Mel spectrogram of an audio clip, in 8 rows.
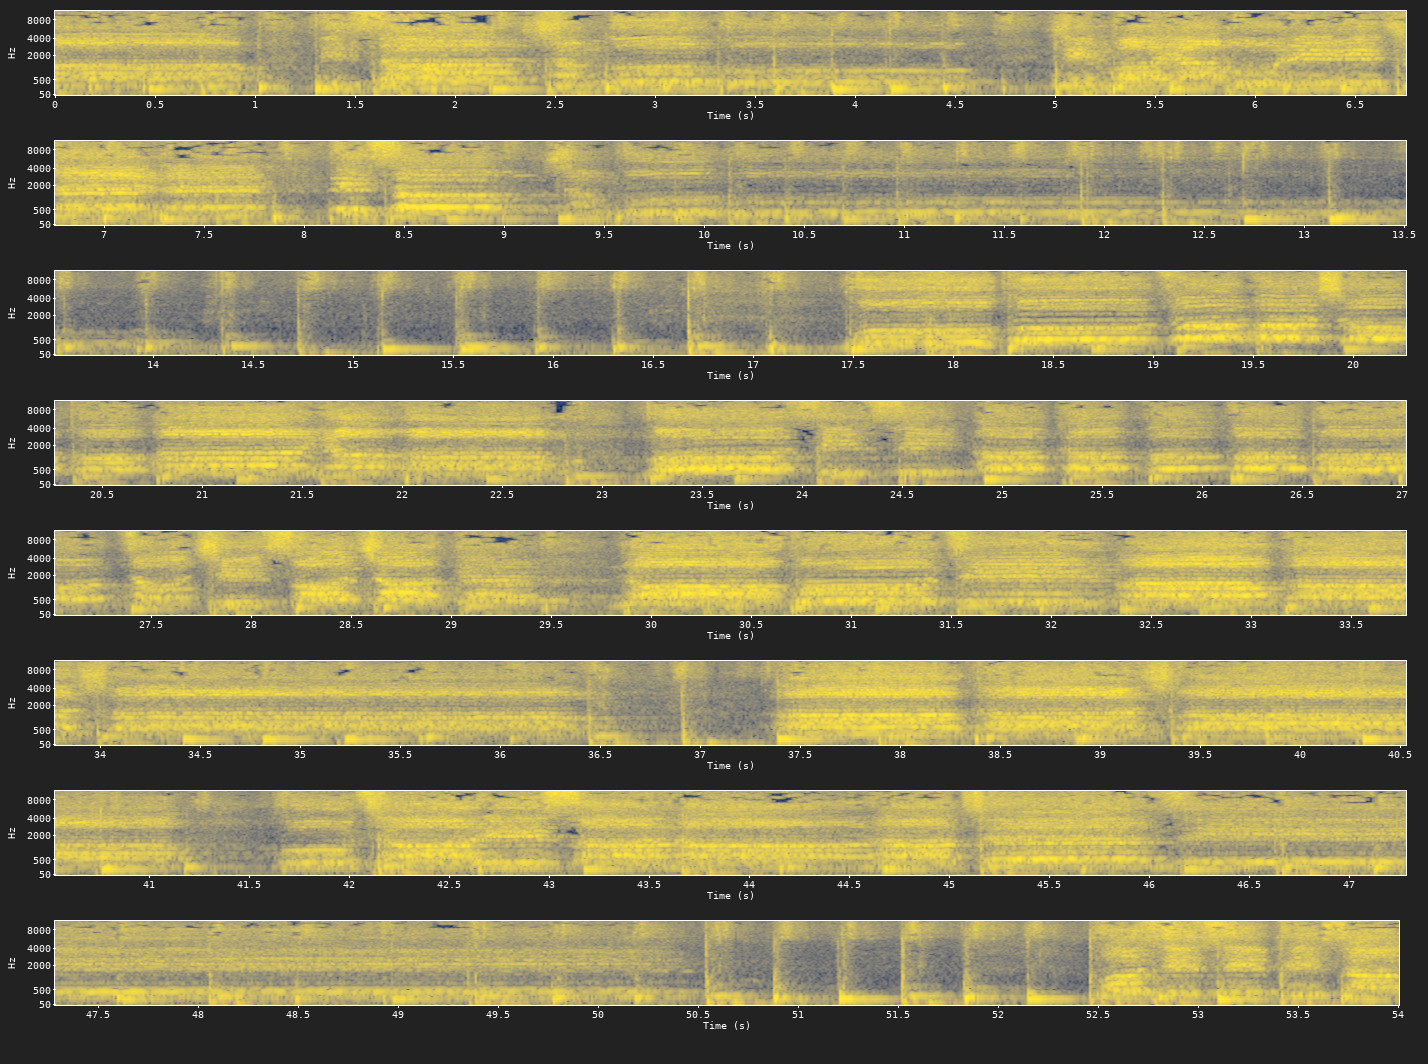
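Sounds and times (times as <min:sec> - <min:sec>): choir singing a hymn: 0:00.0 - 0:14.4, 0:17.1 - 0:51.3, 0:52.4 - 0:54.0
percussion knocking beat: 0:00.0 - 0:54.0.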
